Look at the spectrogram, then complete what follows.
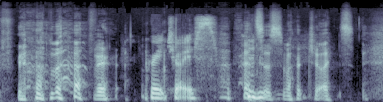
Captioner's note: laughs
